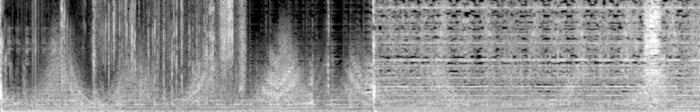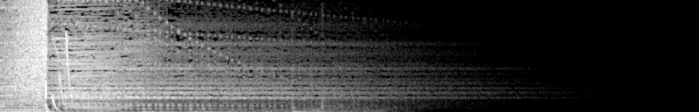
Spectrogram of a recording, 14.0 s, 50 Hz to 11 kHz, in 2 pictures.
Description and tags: What a dramatic mystery theme would sound like in the year 2100.
Created using sampling, analog synthesis, and granular synthesis.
